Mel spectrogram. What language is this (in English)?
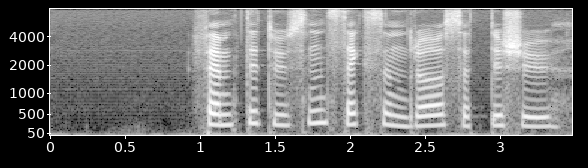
Norwegian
